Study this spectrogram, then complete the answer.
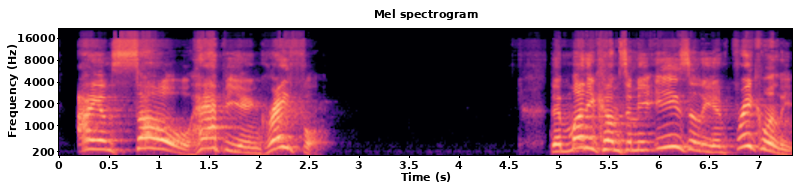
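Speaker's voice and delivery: slow, firm, said with full conviction. Leading listeners in an affirmation to repeat: saying it like you mean it. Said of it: "Say it like you mean it".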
